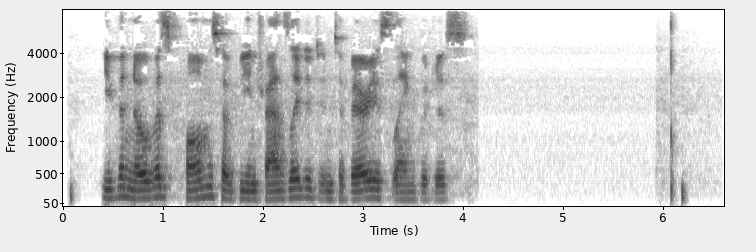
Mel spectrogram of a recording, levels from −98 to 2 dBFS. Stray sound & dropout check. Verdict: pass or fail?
pass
